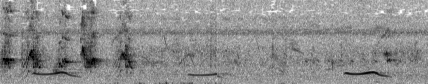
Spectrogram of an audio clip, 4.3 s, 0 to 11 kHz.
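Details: White-vented myna feeding on Ficus rumphii figs in rice fields at Ban Thai Talat, Khao Yoi, Phetchaburi, Thailand, 28 March 2016: looping, slurred whistles repeated every second or two among sharp high chirps.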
